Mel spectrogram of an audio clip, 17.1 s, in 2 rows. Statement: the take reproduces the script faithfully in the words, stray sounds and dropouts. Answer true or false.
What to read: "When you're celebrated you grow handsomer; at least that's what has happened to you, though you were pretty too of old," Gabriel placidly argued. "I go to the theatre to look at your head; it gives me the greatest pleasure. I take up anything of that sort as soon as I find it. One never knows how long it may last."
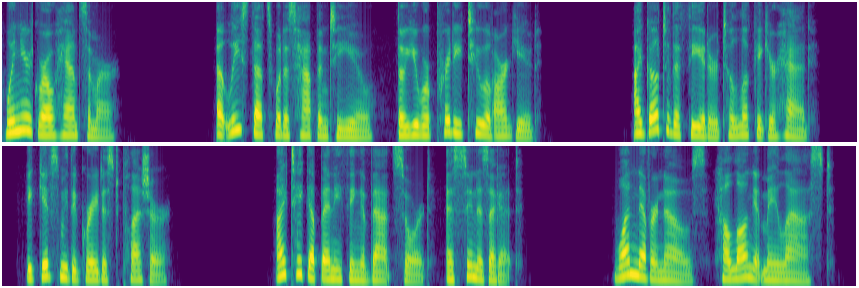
false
